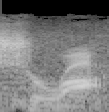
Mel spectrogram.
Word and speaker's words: Shirok: It's pronounced Shirok. – Shirok. – Not looks as like, bad as it looks.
